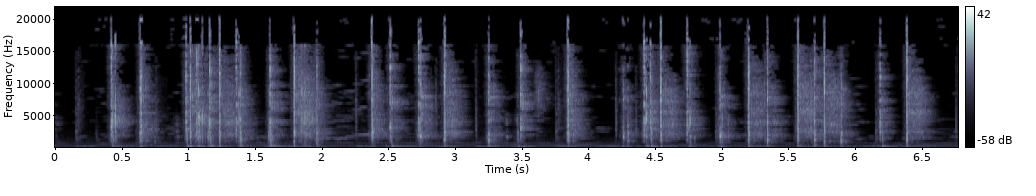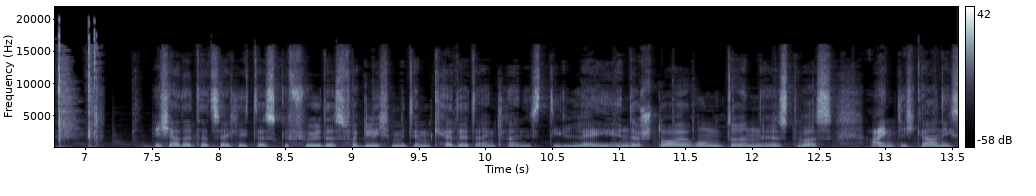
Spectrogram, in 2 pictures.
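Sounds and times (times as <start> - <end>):
arcade stick buttons and lever clicking without microswitches: 0.4 - 7.2
speech: 7.5 - 13.5.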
